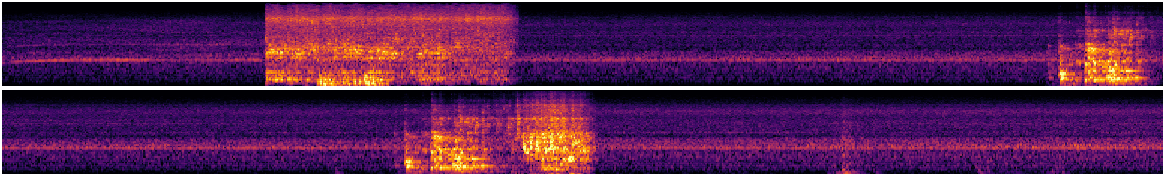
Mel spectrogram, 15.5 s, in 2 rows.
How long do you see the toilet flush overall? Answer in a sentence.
You can hear the toilet flush for 4 seconds altogether.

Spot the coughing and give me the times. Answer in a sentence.
The coughing can't be heard in this clip.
